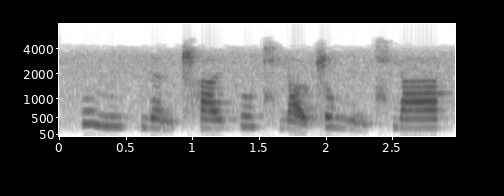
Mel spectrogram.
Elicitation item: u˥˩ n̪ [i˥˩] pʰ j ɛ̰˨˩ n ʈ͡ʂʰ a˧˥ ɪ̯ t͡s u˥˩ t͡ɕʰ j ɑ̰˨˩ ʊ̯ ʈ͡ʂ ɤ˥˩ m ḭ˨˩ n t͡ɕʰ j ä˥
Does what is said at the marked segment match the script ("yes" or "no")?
no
